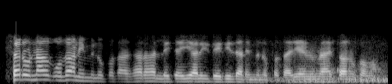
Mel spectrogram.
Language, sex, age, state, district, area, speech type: Punjabi, male, 30-45, Punjab, Gurdaspur, urban, conversation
